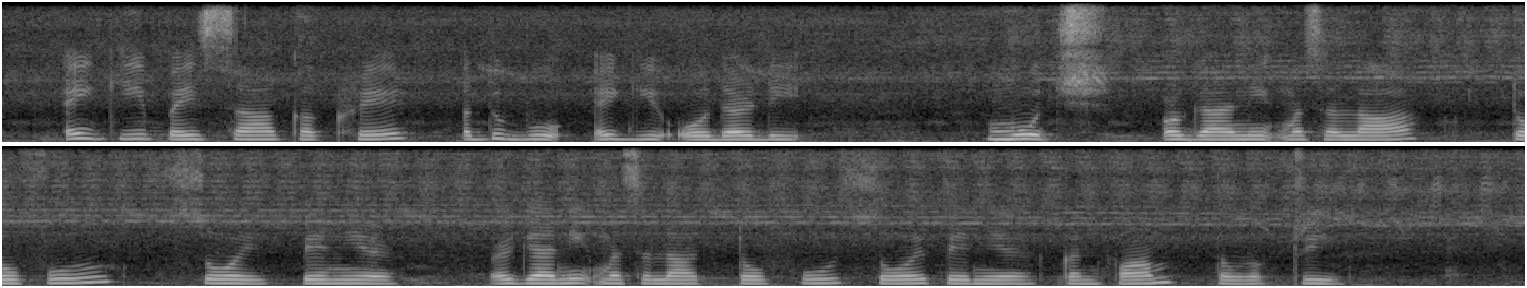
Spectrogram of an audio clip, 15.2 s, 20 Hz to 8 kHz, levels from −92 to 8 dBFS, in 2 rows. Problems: background sounds at intervals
